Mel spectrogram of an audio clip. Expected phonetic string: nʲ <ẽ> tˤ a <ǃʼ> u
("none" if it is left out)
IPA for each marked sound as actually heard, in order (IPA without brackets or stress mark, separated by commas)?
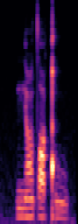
ẽ, ǃ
